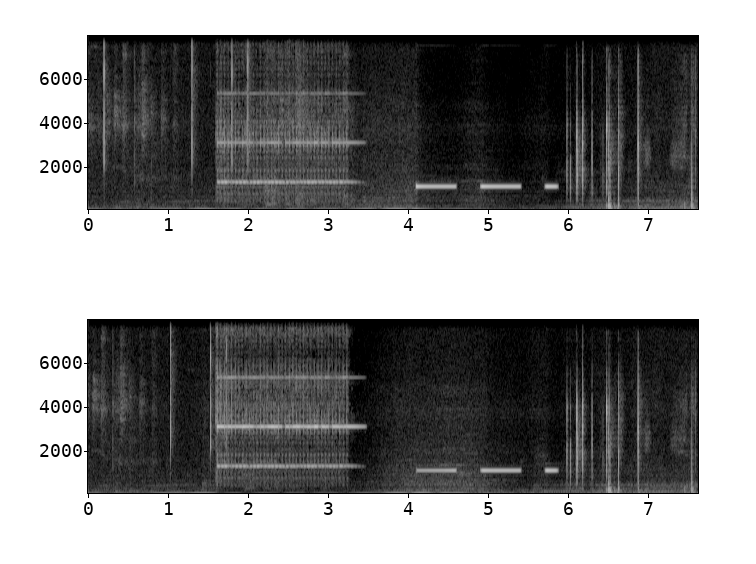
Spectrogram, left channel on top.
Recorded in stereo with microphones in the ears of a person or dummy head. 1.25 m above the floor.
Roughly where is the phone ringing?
Right.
